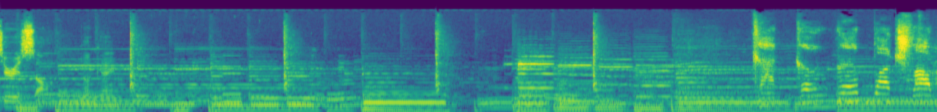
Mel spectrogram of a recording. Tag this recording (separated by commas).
Singing, Speech, Music, Country, slide guitar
